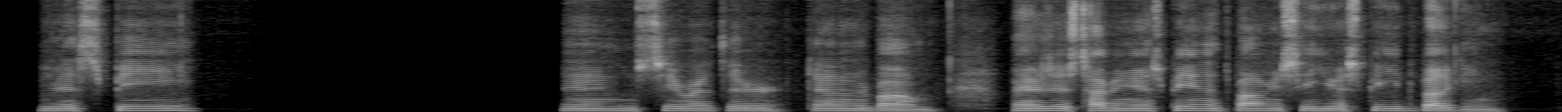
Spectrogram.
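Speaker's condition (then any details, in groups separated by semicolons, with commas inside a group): Parkinson's disease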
